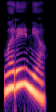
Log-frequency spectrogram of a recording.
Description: ♪ varēṇya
